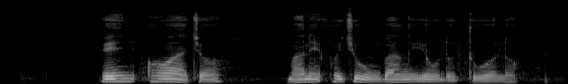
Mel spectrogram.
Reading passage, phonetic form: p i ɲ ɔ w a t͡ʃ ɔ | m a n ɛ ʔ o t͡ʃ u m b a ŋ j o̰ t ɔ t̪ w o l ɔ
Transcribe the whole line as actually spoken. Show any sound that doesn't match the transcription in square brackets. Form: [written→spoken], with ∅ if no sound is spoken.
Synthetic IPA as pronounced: p i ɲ ɔ w a t͡ʃ ɔ | m a n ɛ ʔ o t͡ʃ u [m→ŋ] b a ŋ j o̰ [t→d] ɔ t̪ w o l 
